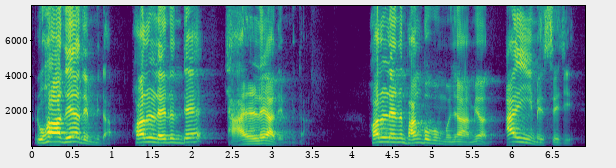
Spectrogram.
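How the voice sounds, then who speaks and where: Lively, animated male pastor preaching. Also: high voice, normal speed. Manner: animated, asks the audience questions, acts out quarrels. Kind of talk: sermon.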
